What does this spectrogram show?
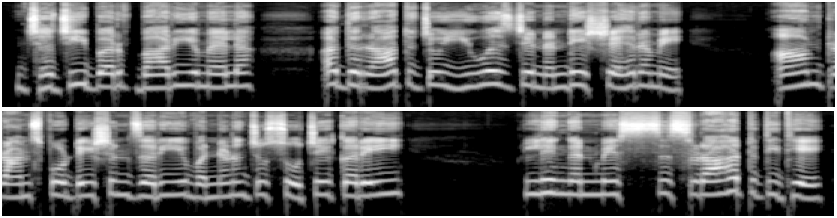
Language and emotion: Sindhi, fearful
